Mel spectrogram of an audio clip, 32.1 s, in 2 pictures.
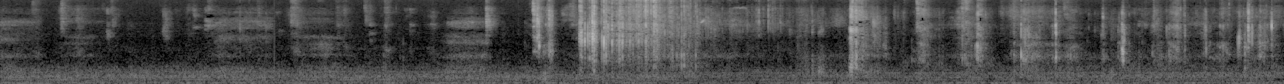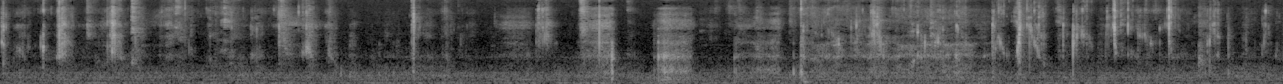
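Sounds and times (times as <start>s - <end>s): crunchy chewing of toasted sandwich: 6.0s - 32.0s
sharp crack of crust: 6.6s - 9.8s.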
